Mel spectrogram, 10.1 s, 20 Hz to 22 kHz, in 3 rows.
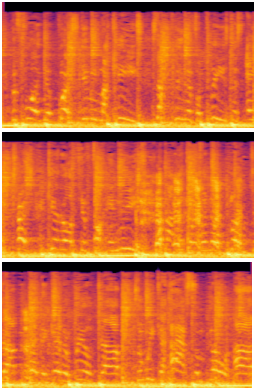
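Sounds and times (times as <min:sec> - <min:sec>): man rapping over a beat: 0:00.0 - 0:10.0
heavy bass line: 0:04.0 - 0:08.2.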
